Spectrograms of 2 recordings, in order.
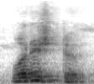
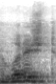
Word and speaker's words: वरिष्ठ: की जरूरत नहीं है कुछ शब्दों के अंत में ट और ठ के उच्चारण में भी अक्सर गलतियां मिलती हैं कनिष्ठ वरिष्ठ बलिष्ठ कुष्ठ आदि शब्द गलत है इन शब्दों में ट की जगह ठ का प्रयोग करना चाहिए कनिष्ठ वरिष्ठ बलिष्ठ सही शब्द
